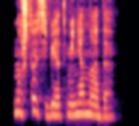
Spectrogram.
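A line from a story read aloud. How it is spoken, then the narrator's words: Sighed. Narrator (Russian): вздохнула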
